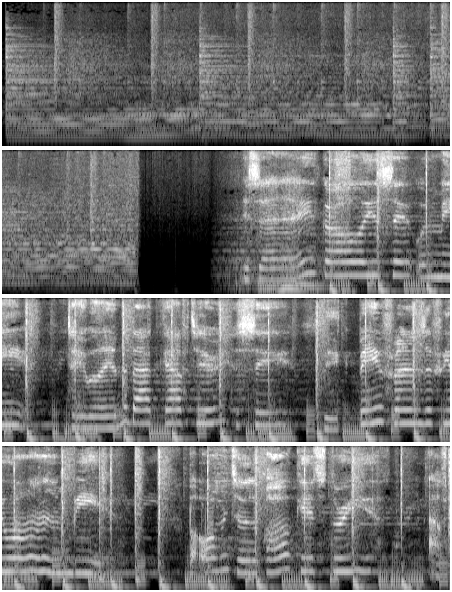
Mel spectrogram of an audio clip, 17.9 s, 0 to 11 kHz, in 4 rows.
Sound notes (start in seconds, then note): 5.8 silence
